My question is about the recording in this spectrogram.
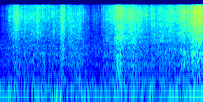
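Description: Thin plastic carrier bag rustling as records are put back into it, louder from about a second in.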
